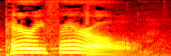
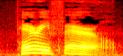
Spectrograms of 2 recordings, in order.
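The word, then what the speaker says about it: Periphero (περιφέρω): We start out with the verb periphero. Looks like this in the Greek. Periphero, P-E-R-I-P-H-E-R, long O.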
